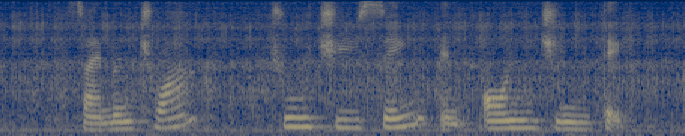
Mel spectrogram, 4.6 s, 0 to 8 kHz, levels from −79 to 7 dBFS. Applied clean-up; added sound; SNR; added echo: none; Tools; 9 dB; none.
